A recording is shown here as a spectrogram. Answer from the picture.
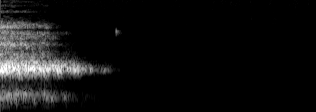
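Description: A woman's single audible sighing breath, under a second long, near the start.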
